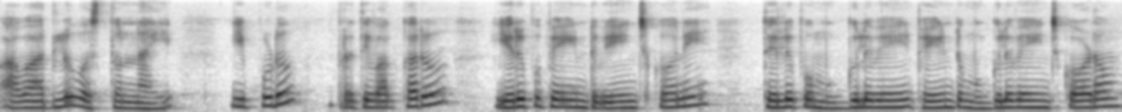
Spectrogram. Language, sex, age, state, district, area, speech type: Telugu, female, 45-60, Andhra Pradesh, Bapatla, urban, spontaneous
